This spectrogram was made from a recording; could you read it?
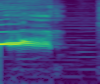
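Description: A person lets out a sudden, loud, sustained scream lasting about half a second, then it cuts off abruptly into quiet with only faint background noise left.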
